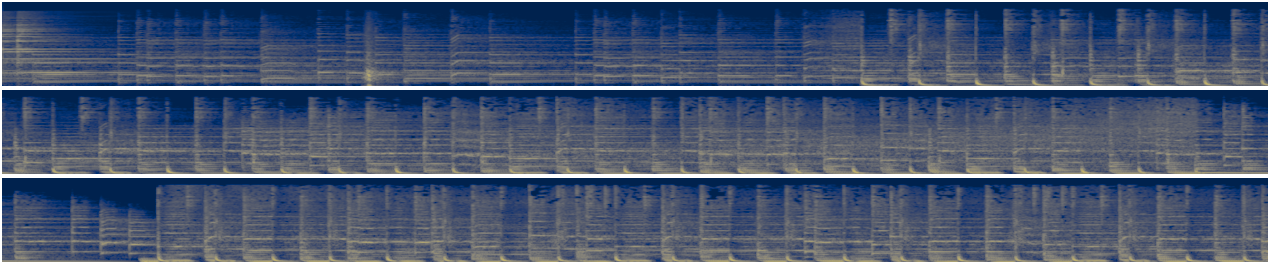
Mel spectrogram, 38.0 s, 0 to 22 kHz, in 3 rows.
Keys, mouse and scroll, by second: 1.4 x, 1.6 ctrl+c, 2.1 ctrl+f, 3.1-10.8 drag, 18.9-21.3 alt+drag, 21.3-23.5 drag, 23.5-27.4 drag, 30.5 click, 33.3-36.7 drag, 37.8 Down.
